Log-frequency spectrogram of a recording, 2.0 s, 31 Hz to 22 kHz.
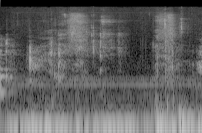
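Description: Metal hand tools clinking and rattling in the pockets of a loaded DEWALT DG5582 fabric tool tote as it is turned around, with the bag's fabric rustling.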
